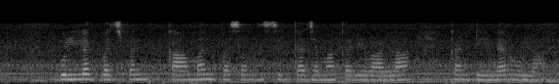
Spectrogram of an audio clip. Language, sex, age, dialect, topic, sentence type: Bhojpuri, female, 31-35, Western, banking, statement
